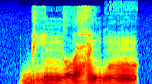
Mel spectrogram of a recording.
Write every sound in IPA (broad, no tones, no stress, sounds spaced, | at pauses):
b i ɲ o ʕ ĩ b õ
